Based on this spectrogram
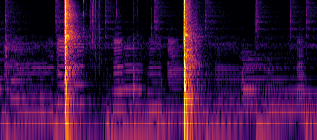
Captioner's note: knife smashing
